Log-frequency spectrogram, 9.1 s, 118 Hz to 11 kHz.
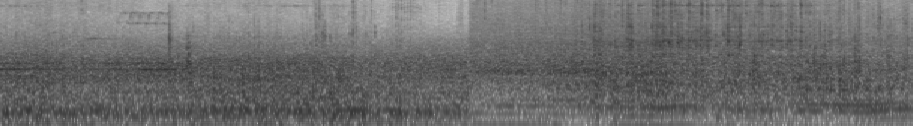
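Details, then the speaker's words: Front brake on a 2014 Nissan GT-R (R35): loose-change rattle of quick light tinny knocks, about four a second, over road noise; the pad retaining pin, held on one side only without the later spring, floats and rattles. "you pretty much get a loose change sound out front it just rattles really bad that pin is only held in on one side so the other side can float around and rattle a little bit"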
